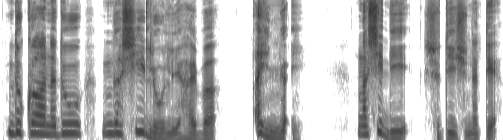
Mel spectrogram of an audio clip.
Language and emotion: Manipuri, surprised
